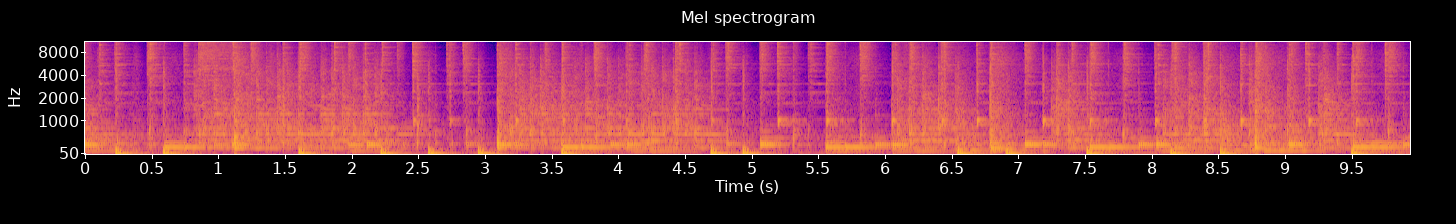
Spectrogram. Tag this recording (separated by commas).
playing timbales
